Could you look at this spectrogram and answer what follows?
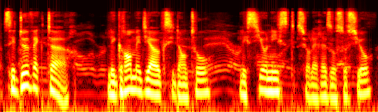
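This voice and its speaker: A man's voice: medium pitch, moderate pace. A man speaking in a political commentary style.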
